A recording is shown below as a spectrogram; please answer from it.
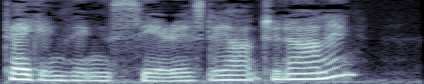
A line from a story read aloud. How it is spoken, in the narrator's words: He asked gently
